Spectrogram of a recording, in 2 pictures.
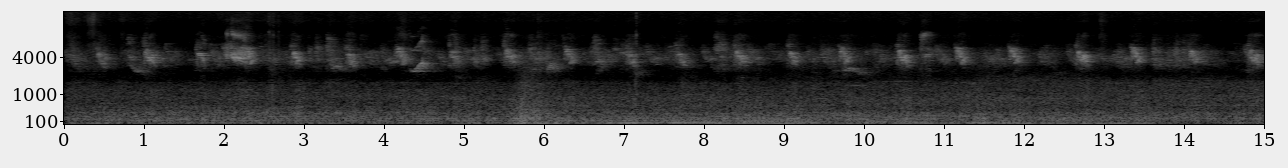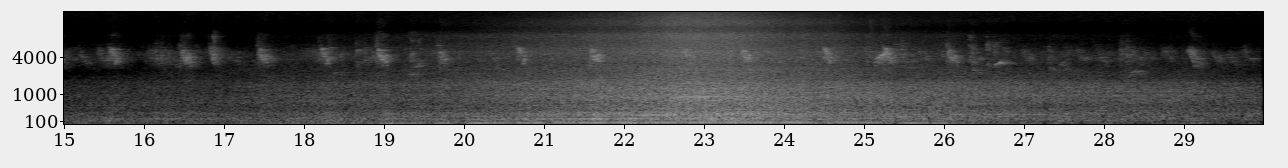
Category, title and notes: Soundscapes > Urban
NKC morning
This was recorded on a Samsung Galaxy of the sounds of the city and birds in the early morning in West Africa. We can hear a lorry unloading, passing traffic and mostly birds.
Domestic, passing-traffic, city-sounds, birdsong, nature, birds, bird, field-recording, West-Africa, Africa, garden-sounds, African-city-sounds, ambiance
